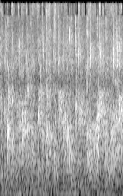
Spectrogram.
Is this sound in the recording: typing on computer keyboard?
no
